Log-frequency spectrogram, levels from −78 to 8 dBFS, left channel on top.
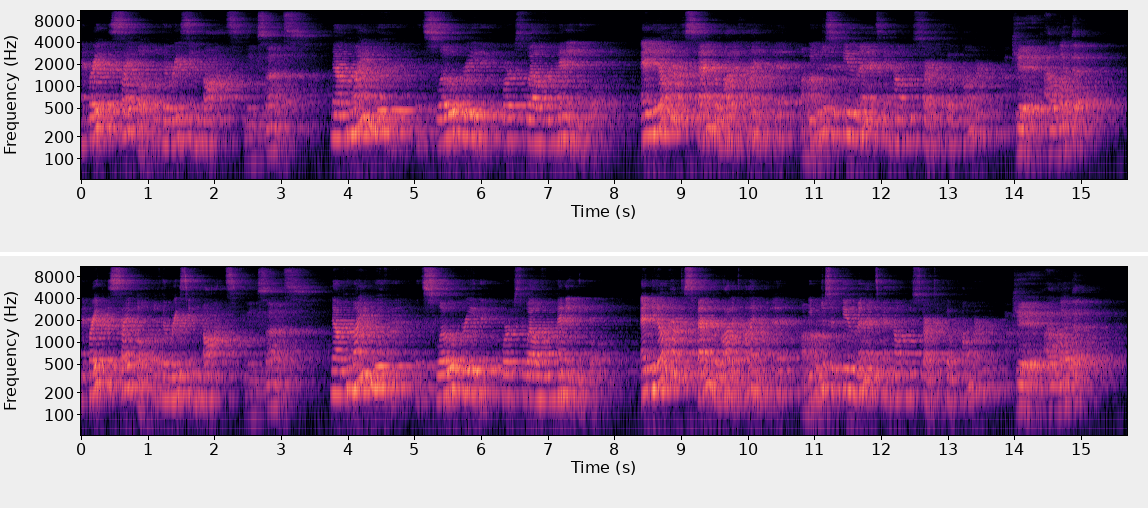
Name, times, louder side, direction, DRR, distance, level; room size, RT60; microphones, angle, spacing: voice 1, 0.0-2.3 3.7-4.8 5.1-7.8 8.4-10.5 10.9-13.5, right 1 dB, 50° right, -4 dB, 0.5 m, -21 dB
voice 2, 2.4-3.3 10.8-11.1 13.8-14.9, equal, 25° left, -9 dB, 1.1 m, -26 dB
4.1 x 3.6 x 2.2 m, 2.2 s
head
